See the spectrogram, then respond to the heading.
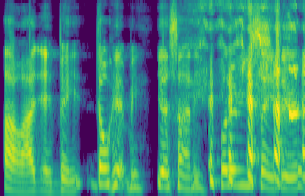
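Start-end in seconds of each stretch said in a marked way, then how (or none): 0.9-1.4 high pleading husband voice; meek henpecked husband. Pretend. 1.6-3.0 high, meek yes-dear voice; meek henpecked husband. Pretend.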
